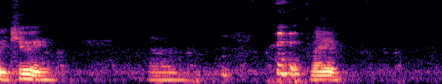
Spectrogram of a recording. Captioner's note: happy giggle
